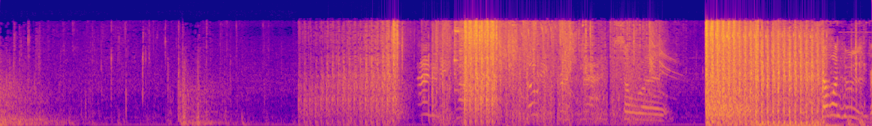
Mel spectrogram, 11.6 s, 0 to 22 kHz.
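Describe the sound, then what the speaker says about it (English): Gunfire in Call of Duty Modern Warfare 2 gameplay, bursts of rapid automatic shots and single cracks in loud clusters with quieter gaps between, mixed with other game effects. "The guns feel nice."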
